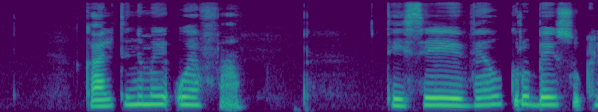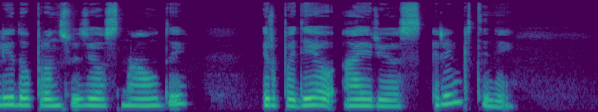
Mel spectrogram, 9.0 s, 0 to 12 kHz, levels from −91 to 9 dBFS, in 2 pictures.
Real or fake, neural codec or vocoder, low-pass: real; none; 10.8 kHz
